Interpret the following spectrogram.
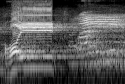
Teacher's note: غین اور خا حلق کے اوپر والے حصے سے ادا ہوتے ہیں۔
